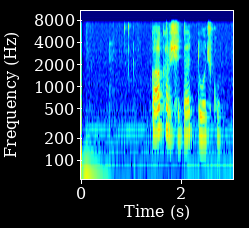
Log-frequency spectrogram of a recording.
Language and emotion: Russian, neutral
